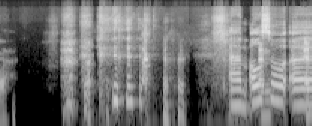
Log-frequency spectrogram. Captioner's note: all laughing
